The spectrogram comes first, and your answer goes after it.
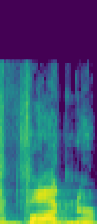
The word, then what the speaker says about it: Wagner: you can't rewind it I think it's Vagner by the way not I mean let's pronounce it correctly you know European style European style so so for an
